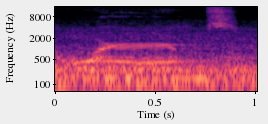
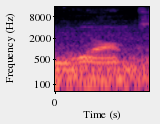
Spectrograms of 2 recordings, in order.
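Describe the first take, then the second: First: The vowel sounds like the one in word. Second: The vowel sounds like the one in warm. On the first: "not worms" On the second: "I say worms like that"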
